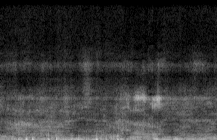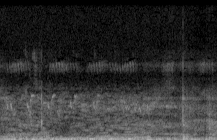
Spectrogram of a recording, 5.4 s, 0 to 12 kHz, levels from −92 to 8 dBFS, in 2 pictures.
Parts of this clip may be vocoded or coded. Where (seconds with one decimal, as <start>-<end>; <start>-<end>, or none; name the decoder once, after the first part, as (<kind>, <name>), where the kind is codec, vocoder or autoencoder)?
0.0-2.8 (codec, SNAC); 4.5-5.4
